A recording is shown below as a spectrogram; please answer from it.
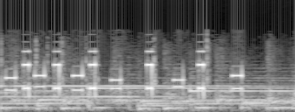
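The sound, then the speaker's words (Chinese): Touch-tone keypad beeps as a telephone number is dialed: a quick run of many short, even beeps at varying pitches over a quieter low background. “我给他们打电话。”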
